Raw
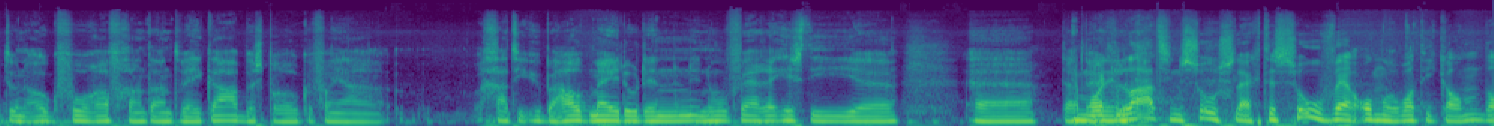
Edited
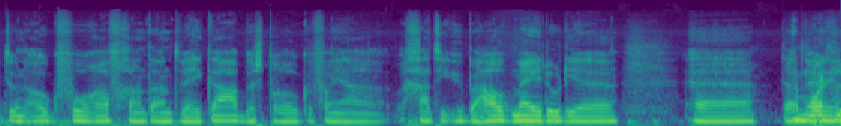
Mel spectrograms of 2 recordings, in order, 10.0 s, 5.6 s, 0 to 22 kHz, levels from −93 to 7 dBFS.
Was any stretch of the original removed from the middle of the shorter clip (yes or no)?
yes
